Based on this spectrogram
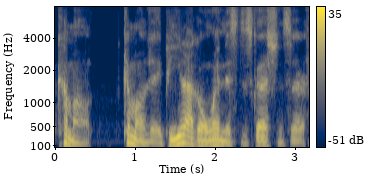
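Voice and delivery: lightly hammed-up low brush-off, a little fast; mock put-down. To J P in the argument, a mock low dismissive brush-off. His own retort to J P.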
